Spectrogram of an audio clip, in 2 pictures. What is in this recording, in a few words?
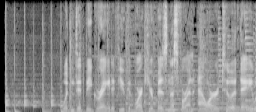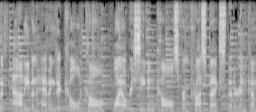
On Hold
